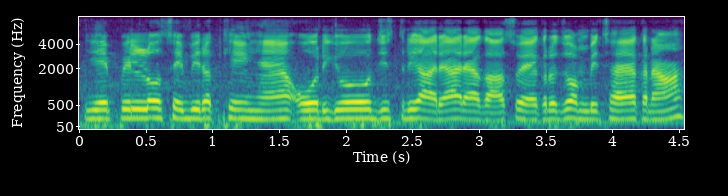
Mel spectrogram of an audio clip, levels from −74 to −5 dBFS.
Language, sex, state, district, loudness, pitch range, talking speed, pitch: Hindi, female, Haryana, Jhajjar, -11 LUFS, 185-200 Hz, 235 wpm, 195 Hz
